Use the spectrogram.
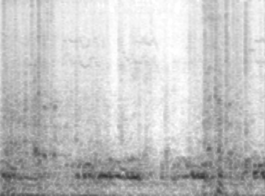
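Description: Homing pigeons coo steadily and close by in a loft while carrying broom straw to build a nest, the low repeated coos running throughout with no talk.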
